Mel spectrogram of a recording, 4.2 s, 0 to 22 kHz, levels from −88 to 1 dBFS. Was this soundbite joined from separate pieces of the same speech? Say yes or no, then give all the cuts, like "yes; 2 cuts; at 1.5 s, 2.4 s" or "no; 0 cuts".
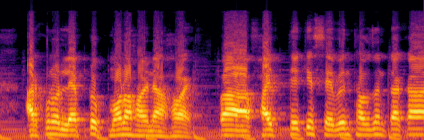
yes; 1 cut; at 2.0 s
